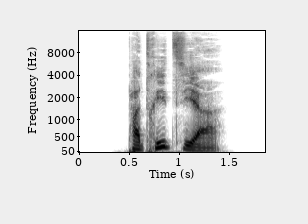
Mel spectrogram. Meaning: a female given name, equivalent to English Patricia
- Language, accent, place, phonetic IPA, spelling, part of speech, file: German, Germany, Berlin, [paˈtʁiːtsi̯a], Patricia, proper noun, De-Patricia.ogg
